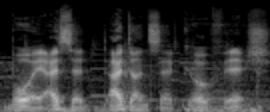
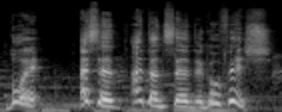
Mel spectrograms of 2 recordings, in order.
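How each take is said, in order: First: It is said in a smooth, suave voice. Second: It is said in an ordinary, unsmooth voice. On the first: The speaker calls it right. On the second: The speaker calls it wrong.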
